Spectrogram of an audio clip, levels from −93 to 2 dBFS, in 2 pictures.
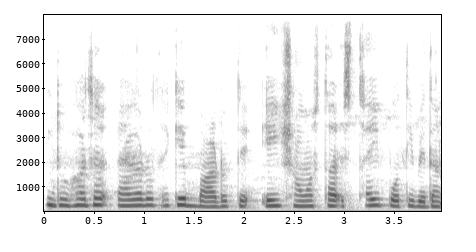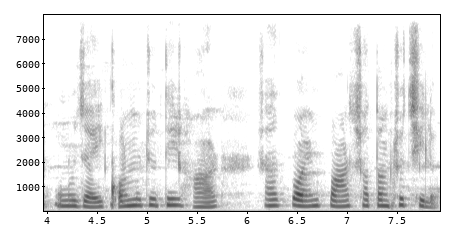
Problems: constant background noise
